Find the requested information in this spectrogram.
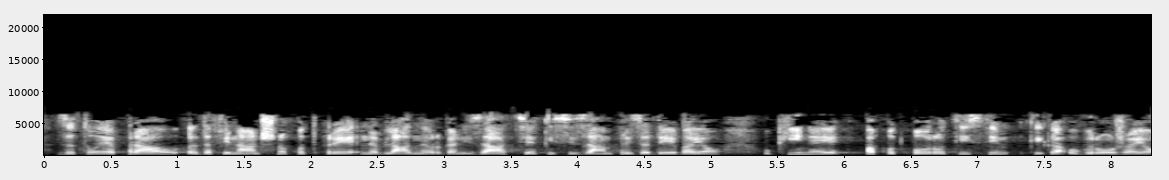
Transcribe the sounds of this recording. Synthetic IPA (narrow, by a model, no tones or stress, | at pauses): zat̪oːjɛpɾawd̪afinant͡ʃnɔpɔt̪pɾɛnɛʋlaːd̪nɛɔɾɡanizaːt̪sijɛkisizampɾizad̪eːʋajɔukʰinɛjpapɔt̪poːɾɔt̪ist̪imkiɡa̰ʔɔɡɾoːʒajɔ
